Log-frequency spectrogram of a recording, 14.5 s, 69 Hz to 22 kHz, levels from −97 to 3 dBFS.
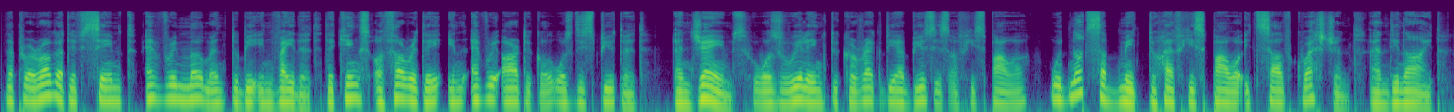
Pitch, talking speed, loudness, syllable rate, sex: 110 Hz, 160 wpm, -20 LUFS, 5.2 syllables/s, male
